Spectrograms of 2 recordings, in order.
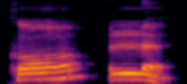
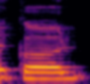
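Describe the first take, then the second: First: "Colle" cut in two, the final l sounded separately; split into syllables. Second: Said in the usual way. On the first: Shown as a demonstration. Teacher sectioning the word for learners, "Colle" in two beats. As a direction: pause inside "Colle" before a separate "le". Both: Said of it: "on va sectionner le mot".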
